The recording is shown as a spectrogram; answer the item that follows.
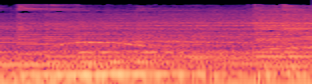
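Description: A live band playing on acoustic guitars, holding steady chords over a deep low end in an instrumental stretch without singing.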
